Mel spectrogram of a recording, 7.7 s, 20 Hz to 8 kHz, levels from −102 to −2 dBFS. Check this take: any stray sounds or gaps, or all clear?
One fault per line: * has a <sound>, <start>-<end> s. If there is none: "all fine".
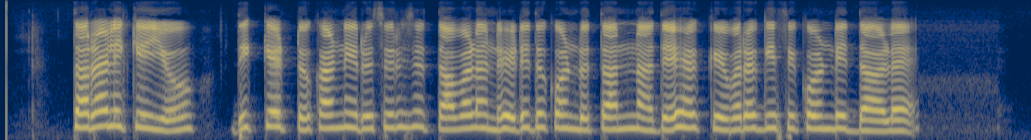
all fine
